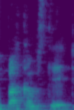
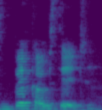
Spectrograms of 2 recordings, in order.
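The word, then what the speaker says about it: Berkhamsted: er as ah there's this city called birkemsted beck armstead you don't say buckham state okay it's beckham state you you pronounce it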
